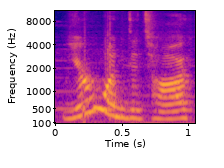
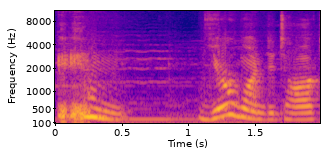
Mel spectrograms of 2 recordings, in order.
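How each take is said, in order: First: It is said in a high-pitched voice. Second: It is said in a lower-pitched voice.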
